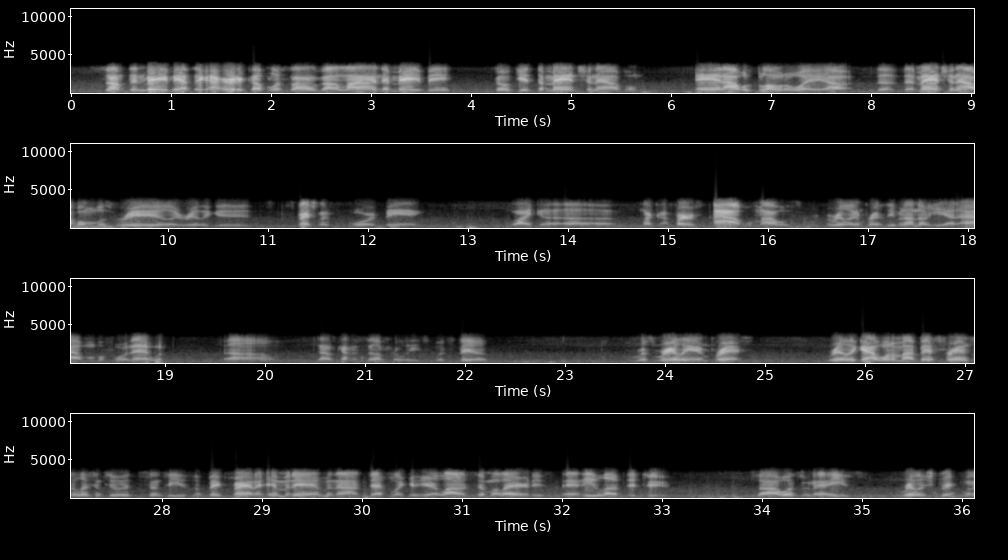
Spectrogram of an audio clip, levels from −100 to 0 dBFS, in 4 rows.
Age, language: 30-49, English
